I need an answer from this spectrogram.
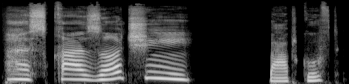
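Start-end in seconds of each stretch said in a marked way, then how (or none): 0.0-1.9 high, drawn-out moaning question; whining jackal, stretched out in dismay; surprised whine. A narrator's reading. Hungry jackal asks the tiger, surprised and moaning. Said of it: "شغال با تعجب و نالان پرسید".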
